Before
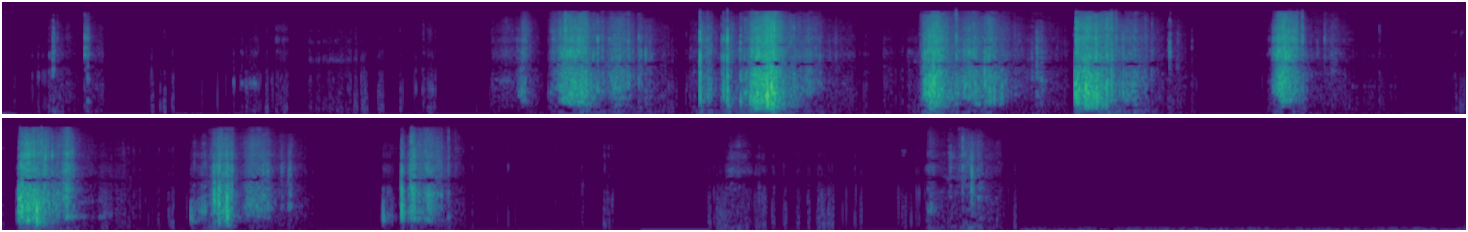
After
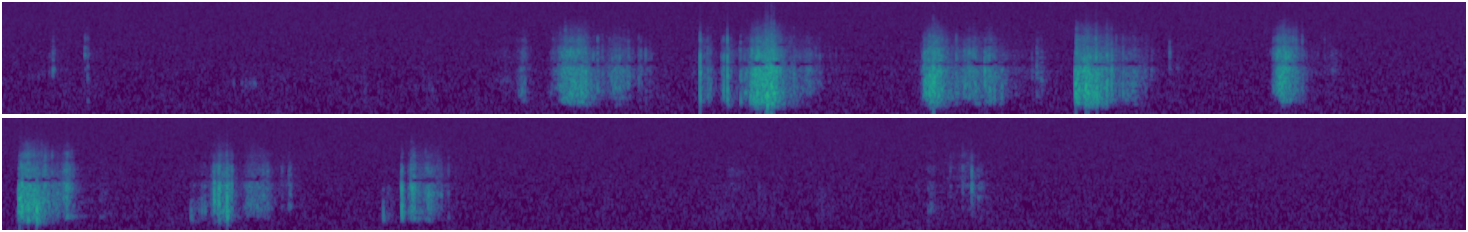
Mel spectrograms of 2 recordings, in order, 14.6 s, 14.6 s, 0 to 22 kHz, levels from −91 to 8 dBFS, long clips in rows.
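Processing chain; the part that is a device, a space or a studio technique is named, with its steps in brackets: drive-through speaker (band-pass 360–3400 Hz; peaking EQ 1.9 kHz +8 dB 0.43 oct; hard clipper -15.5 dBFS, distortion -12 dB; white noise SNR 19 dB); trim -7.5 dB

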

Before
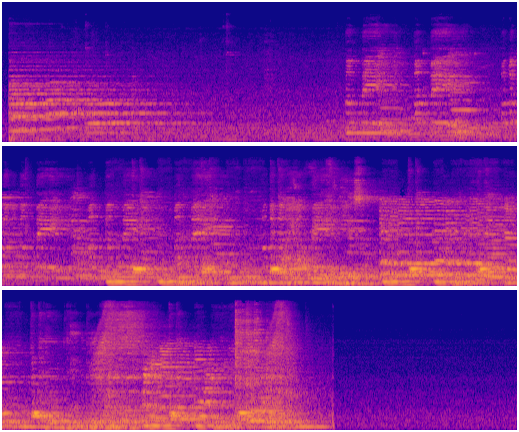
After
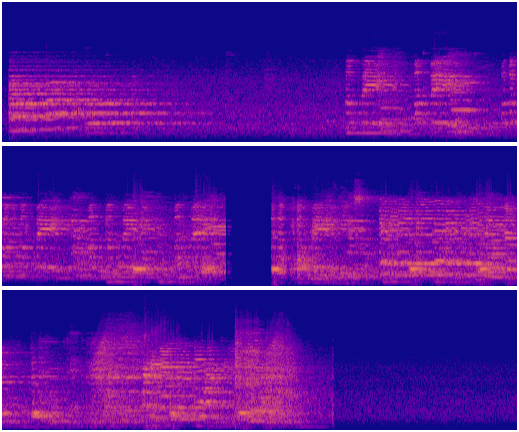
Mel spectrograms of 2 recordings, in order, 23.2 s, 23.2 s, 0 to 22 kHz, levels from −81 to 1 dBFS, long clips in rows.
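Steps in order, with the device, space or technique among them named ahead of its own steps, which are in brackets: megaphone (band-pass 600–3600 Hz; peaking EQ 2.2 kHz +5 dB 0.43 oct; hard clipper -18.5 dBFS, distortion -21 dB); 11.08–12.15 s: gate -25 dBFS, range -54 dB; trim -6.5 dB

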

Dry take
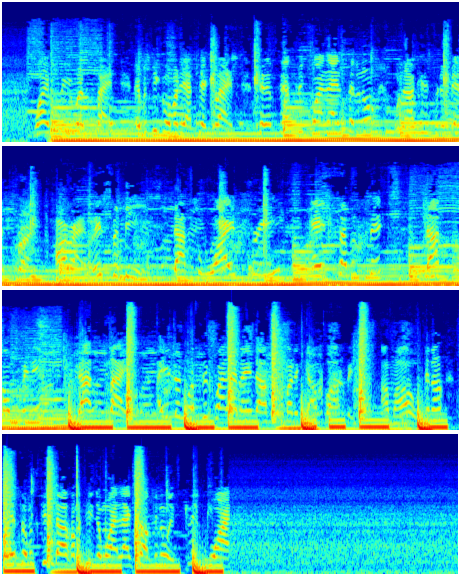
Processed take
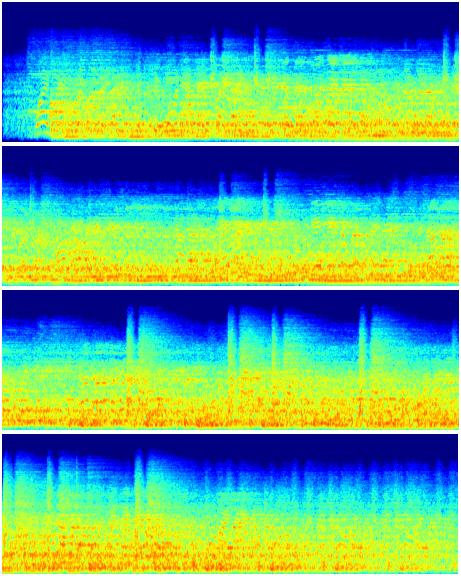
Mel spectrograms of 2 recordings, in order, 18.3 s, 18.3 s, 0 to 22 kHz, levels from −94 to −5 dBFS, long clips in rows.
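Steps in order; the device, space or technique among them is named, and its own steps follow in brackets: high-pass 160 Hz 24 dB/octave; hearing-loss simulation (low-pass 3.5 kHz 12 dB/octave; expander -45 dBFS); peaking EQ 76 Hz -10 dB 1.1 oct; delay with an opening low-pass 650 ms, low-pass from 400 Hz, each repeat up 1 oct, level 0 dB; plate-style reverb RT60 1.9 s, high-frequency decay 0.65×, pre-delay 100 ms, DRR -5 dB

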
